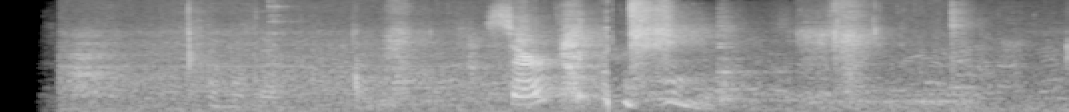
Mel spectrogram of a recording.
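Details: A loud, explosive sneeze performed in a comedy sketch, with a noisy background and voices.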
